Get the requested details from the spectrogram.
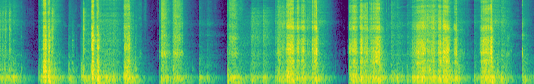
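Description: A steel gouge in a wooden handle makes short scraping cuts into a small, flat, solid MDF relief printing block held down by hand. The cuts come as bright, raspy bursts of scraping separated by brief silent pauses, over a faint low hum.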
